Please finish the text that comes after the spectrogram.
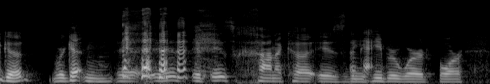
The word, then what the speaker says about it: Hanukkah: the interview, so it's Hanukkah. Pretty good. We're getting, it is Hanukkah is the Hebrew word for, it is hard for many to use that ch.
